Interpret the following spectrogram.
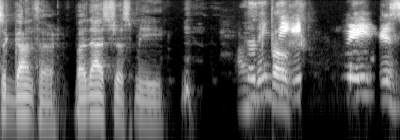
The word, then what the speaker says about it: Gunther: it Gunther or is it Gunter I I pronounce A Gunther but that's just me is supposed to be Gunter yeah well I prefer to film I prefer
